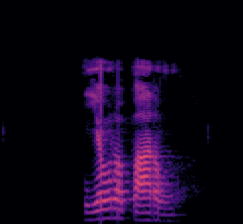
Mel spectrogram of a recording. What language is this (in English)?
Uzbek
